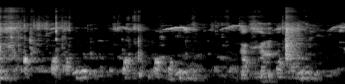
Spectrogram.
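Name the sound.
fancy pigeon cooing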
